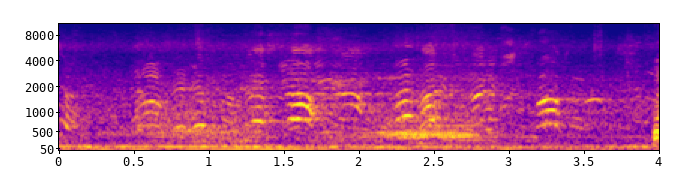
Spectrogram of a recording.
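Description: Short shouted calls from several people at an outdoor football match, over a steady low rumble. A louder voice starts right at the end.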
